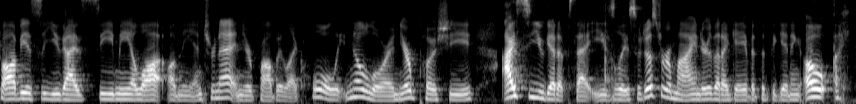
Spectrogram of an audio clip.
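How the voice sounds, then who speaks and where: Deep-voiced woman chatting on a livestream. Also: fairly bright tone. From Canada. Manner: chatty, frank, self-deprecating, thinks aloud with restarts. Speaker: livestream host. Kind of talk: casual livestream chat reading super chats.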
